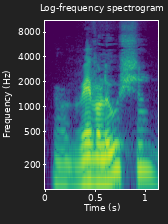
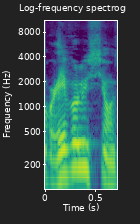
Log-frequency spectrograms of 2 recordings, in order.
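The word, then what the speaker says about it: Révolution: Und sie ist am äh, Gurtenfestival, das letztes Wochenende war, äh, losgetreten worden vom Kollektiv Café Revolution Revolution, no, Revolution. Sie haben das EG auf dem E, also muss es französisch ausgesprochen werden.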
